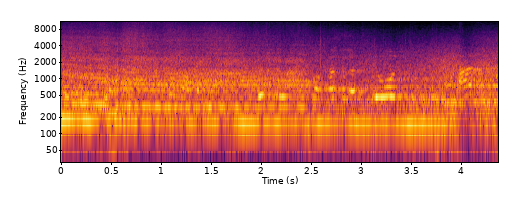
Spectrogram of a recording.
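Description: Racing car engines at speed, passing behind the catch fence. They hold a steady pitch, then fall in pitch during the second half as a car goes by.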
